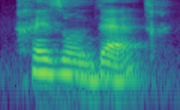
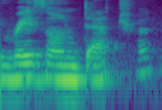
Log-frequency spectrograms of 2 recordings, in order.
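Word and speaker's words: raison d'être: if we break down the French term hazel debt you've probably heard of it but as the Americans would say raison d'etre you can barely say it like that but hazel debt is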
